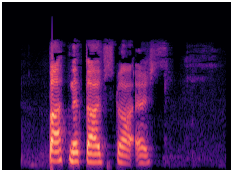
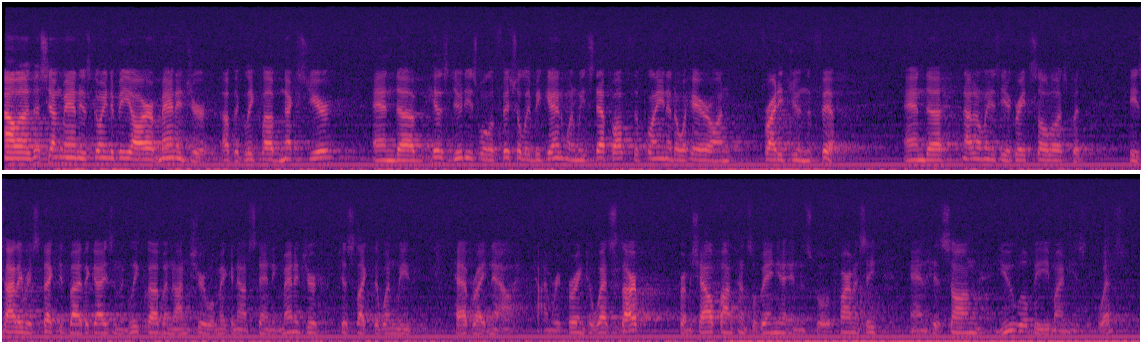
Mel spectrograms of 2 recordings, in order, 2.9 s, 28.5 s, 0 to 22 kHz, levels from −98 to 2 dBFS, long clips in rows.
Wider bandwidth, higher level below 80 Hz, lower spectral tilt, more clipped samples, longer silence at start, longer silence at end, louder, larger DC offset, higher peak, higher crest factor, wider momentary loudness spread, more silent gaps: second, 8.8 kHz vs 19.5 kHz; second, -66 dBFS vs -58 dBFS; second, -4 dB/octave vs -5.5 dB/octave; neither; first, 0.6 s vs 0 s; first, 1.05 s vs 0 s; first, -19 LUFS vs -40 LUFS; neither; first, 0 dBFS vs -16 dBFS; about the same, 22 dB vs 24 dB; first, 15 LU vs 12 LU; neither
